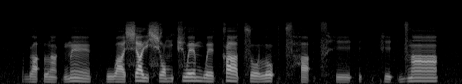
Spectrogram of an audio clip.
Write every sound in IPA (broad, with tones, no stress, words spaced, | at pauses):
ɡa˨ʔ lã˨k̚mẽ˥˧ | wa˨˩ ɕa˥˧jɕɔ˧mt͡ɕwe˦mwe˧ ka˥˧t͡so˧ lo˦ʔt͡sʰa˨ʔt͡sʰi˨ʔ | ki˨ʔd͡zã˦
